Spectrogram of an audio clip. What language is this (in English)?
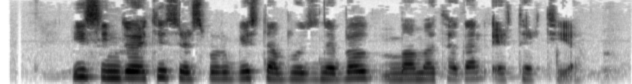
Georgian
